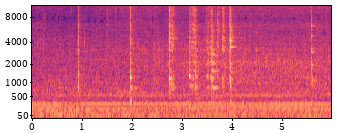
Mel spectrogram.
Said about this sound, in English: I'm going to put the ackee in now.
